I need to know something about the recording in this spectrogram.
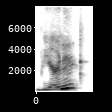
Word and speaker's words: BJRNCK: that, Apple Music, at BJRNCK. I know you guys are probably like, what the hell does that mean, or how do you even say it? But it's BJRNCK.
